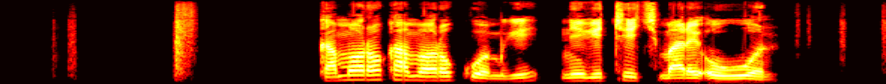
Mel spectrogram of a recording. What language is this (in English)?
Luo (Kenya and Tanzania)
